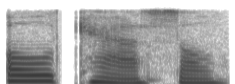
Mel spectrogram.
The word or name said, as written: Oldcastle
